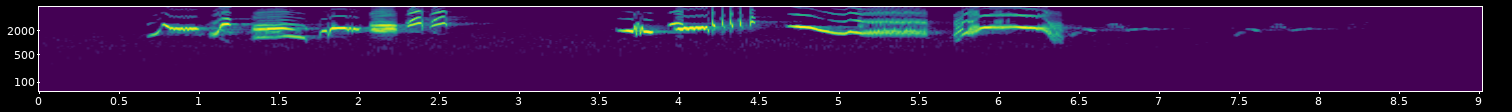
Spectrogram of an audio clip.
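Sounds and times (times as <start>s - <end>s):
Common blackbird Turdus merula song of fluty whistles and squeaky twitters: 0.7s - 2.8s, 3.6s - 8.4s.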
